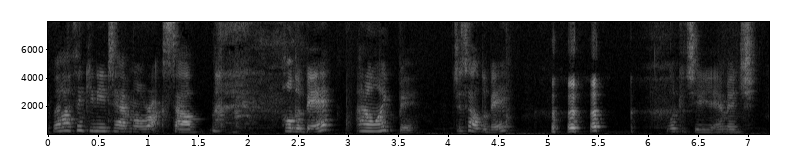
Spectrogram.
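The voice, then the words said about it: Attempted New Zealand accent. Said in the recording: “That accent... funnier because they have that accent... I don't know how to do that accent. Did I sound like I was doing it not terribly?... New Zealand listeners?”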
